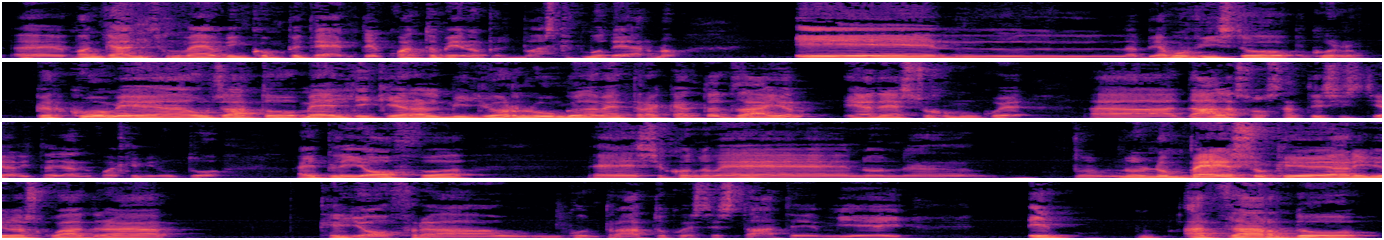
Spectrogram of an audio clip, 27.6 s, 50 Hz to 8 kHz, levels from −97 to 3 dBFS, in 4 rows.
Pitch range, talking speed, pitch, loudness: 115-135 Hz, 145 wpm, 120 Hz, -27 LUFS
